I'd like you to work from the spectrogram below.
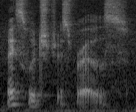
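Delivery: soft, slow, resigned whisper; deflated murmur. Real, not acted. Streamer admits to chat the Switch froze, a soft resigned whisper. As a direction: let it drop, beaten.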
